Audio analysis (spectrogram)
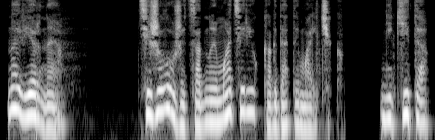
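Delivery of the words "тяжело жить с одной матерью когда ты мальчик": ordinary delivery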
